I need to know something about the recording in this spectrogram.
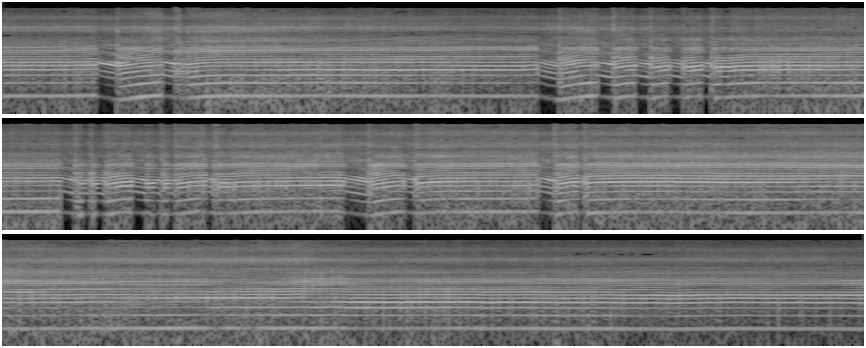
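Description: A large-displacement chainsaw rips lengthwise through a hardwood log at full throttle.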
